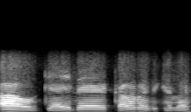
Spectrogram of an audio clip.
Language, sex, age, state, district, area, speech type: Malayalam, male, 18-30, Kerala, Kozhikode, urban, conversation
